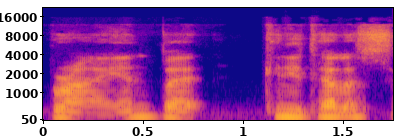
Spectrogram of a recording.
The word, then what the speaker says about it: Bryann: Uh I know you pronounce it Brian, but can you tell us a little bit more about your name?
